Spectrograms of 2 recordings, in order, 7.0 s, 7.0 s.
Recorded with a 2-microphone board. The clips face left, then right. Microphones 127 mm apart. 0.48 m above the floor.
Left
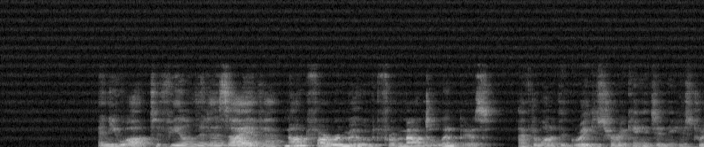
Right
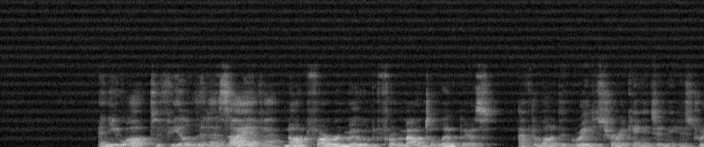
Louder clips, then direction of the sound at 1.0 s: Right 1 dB; 25° left (ahead or behind).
